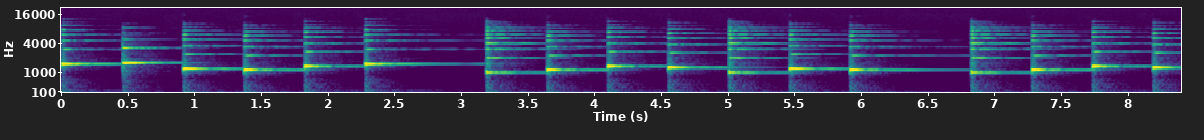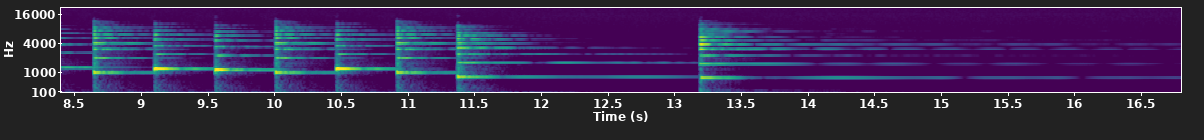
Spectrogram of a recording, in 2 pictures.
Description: Closing theme (mm. 61–64)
